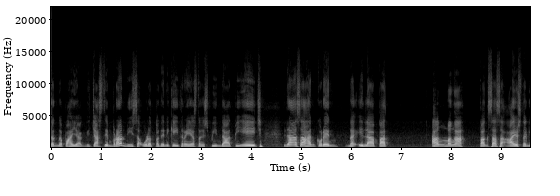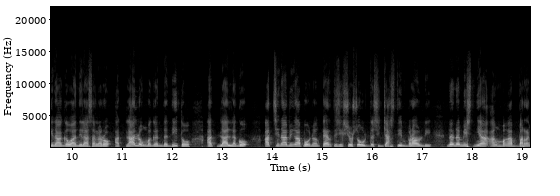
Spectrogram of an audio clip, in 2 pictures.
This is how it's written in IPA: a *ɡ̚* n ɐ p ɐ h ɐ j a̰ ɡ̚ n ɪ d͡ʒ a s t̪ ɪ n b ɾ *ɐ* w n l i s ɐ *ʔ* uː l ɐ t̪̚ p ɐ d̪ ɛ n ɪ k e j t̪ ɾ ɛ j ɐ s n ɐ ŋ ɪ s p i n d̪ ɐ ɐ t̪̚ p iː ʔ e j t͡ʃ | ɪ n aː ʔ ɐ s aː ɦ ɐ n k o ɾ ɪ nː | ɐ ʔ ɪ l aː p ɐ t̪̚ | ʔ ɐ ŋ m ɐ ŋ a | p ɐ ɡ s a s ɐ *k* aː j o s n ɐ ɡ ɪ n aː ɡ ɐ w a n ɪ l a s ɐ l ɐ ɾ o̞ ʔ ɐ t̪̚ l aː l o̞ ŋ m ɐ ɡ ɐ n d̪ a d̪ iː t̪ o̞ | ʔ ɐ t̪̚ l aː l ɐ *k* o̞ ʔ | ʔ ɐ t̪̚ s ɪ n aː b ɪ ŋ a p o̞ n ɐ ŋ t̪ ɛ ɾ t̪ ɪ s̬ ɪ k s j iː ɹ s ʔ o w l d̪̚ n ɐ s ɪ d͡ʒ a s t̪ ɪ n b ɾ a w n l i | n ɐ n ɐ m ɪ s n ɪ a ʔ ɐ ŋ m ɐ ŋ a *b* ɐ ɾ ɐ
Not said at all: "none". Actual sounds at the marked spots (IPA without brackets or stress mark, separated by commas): ɡ̚, a, ʔ, ʔ, ɡ, b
